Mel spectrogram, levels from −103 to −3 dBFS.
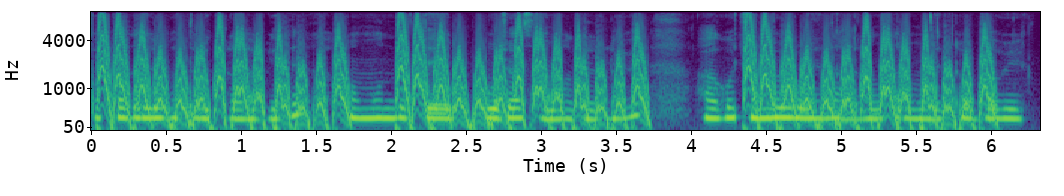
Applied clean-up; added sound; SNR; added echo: neural mask model RNNoise.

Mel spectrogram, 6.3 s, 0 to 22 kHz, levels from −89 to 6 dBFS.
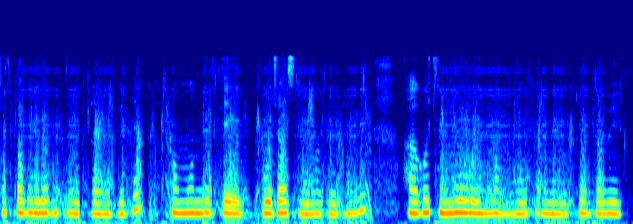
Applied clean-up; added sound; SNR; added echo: neural separator model SepFormer DNS4.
